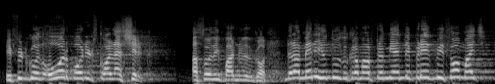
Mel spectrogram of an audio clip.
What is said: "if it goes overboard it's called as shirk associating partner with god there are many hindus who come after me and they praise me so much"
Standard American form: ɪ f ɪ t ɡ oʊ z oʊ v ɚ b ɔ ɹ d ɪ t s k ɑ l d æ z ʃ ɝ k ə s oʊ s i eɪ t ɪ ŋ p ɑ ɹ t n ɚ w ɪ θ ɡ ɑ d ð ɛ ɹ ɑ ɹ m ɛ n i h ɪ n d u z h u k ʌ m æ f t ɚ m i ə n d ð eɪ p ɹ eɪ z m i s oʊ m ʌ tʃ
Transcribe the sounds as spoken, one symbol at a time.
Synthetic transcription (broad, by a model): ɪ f ɪ t ɡ oʊ z oʊ v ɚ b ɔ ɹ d ɪ t s k ɑ l d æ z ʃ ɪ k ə s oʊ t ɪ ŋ p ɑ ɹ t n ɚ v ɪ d ɡ ɑ d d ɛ ɹ ɑ ɹ m ɛ n i h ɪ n d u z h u k ʌ m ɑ f t ɚ m i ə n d eɪ p ɹ eɪ z m i s oʊ m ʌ tʃ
